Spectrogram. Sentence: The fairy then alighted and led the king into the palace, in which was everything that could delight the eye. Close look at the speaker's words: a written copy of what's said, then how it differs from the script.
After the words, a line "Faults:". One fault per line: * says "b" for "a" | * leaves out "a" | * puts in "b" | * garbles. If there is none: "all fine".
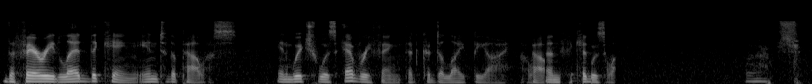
The fairy led the king into the palace, in which was everything that could delight the eye. [garbled]
Faults:
* leaves out "then alighted and"
* garbles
